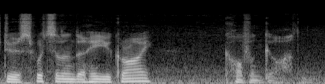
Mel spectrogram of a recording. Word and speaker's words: Covent Garden: or hear you cry Covent Garden right this one's always interesting because people always get the name wrong it's Covent not convert Convent elephant and Castle again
